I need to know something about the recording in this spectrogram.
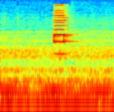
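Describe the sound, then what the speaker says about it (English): A kitchen timer gives a single short, bright electronic beep as it is set, clear over quiet room tone in a kitchen during clarified butter preparation. "we'll set a timer for"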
